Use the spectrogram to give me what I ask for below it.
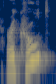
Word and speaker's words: recruit: Воно вимовляється з наголосом на другий склад. Recruit – це новобранець.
